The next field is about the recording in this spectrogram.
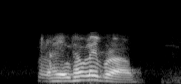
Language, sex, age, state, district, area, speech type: Manipuri, male, 30-45, Manipur, Thoubal, rural, conversation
